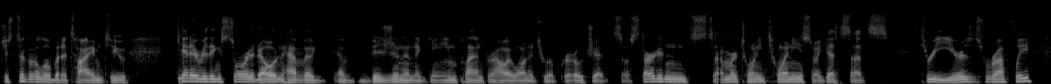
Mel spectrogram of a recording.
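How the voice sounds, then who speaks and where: With a Canadian accent, a man talks at a fairly quick pace in an ordinary speaking voice with ordinary pitch variation. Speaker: industrial real estate broker and video host. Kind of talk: interview.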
